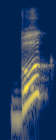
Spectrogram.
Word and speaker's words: book: Nasrina, book or a book? We can book our ticket online, said the father. Yes, book. U-nya pendek, jadi nggak perlu monyong.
